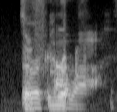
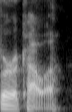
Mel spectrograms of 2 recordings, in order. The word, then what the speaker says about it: Furukawa: And I always get his last name wrong. It's Furukawa. Help me out here. Is that I always mispronounce it? – I think it's like Furukawa. – I have to like contort my face to say it just right. – I think it's Furukawa.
